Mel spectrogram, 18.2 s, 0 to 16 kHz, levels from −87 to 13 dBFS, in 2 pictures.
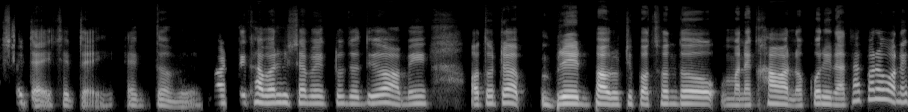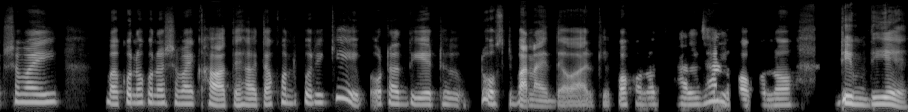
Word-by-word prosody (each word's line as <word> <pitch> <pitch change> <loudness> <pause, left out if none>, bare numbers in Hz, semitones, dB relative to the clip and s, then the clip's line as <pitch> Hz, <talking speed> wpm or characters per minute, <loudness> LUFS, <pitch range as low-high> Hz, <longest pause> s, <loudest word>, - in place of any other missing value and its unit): সেটাই, - - -3 0.2
সেটাই - - -7 0.4
একদমই। 145 -5 -8 0.2
বাড়তি 210 +1 -3
খাবার 215 -2 +5
হিসাবে 210 -1 -1
একটু 200 +2 -7
যদিও 205 +3 0 0.2
আমি 180 +1 -5 0.6
অতটা 200 +4 +1 0.5
bread, 195 0 +8
পাউরুটি 180 -1 +6
পছন্দ 190 +2 -1 0.5
মানে 165 0 -1
খাওয়ানো 185 -6 +4
করি 195 -1 +2
না। - - +2
তারপরেও 315 +4 +1
অনেক 240 +1 -4
সময় 235 -1 +2 0.7
বা 190 - +2
কোনো, 220 -1 0
কোনো 210 -2 -1
সময় 195 -2 -1
খাওয়াতে 155 +1 +3
হয় 165 -1 +1
তখন 195 +6 -3
করি 225 -1 -1
কি 360 - -2 0.4
ওটা 195 +1 -2
দিয়ে 175 -3 -2
একটু 185 +2 -12 0.3
toast 185 0 -2
বানায় 145 -3 +3
দেওয়া 85 +2 -4
আর 75 - -7
কি। - - -12
কখনো 175 +1 -2 0.2
ঝাল, 175 -1 -2
ঝাল, 270 0 +4 0.2
কখনো 160 +1 -1 0.6
ডিম 200 - +7 0.2
দিয়ে, 185 -1 +4
190 Hz, 140 wpm, -22 LUFS, 170-210 Hz, 0.7 s, bread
